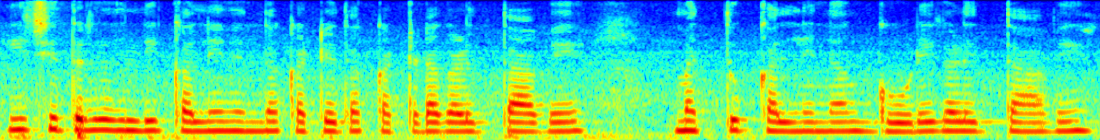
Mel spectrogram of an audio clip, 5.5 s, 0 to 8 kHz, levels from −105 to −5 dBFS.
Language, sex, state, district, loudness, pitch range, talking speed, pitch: Kannada, female, Karnataka, Koppal, -20 LUFS, 195-210 Hz, 85 wpm, 200 Hz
